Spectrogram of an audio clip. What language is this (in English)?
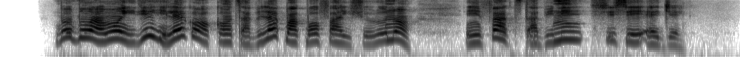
Yoruba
